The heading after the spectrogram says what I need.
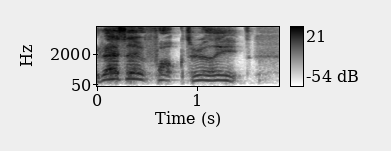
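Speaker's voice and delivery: play-acted very high-pitched yelled outburst. Recalling a favourite film moment: imitating Gary Lewis shouting. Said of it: "Gary Lewis shouting".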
